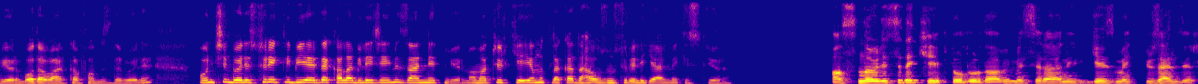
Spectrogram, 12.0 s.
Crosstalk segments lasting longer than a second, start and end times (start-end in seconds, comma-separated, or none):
none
